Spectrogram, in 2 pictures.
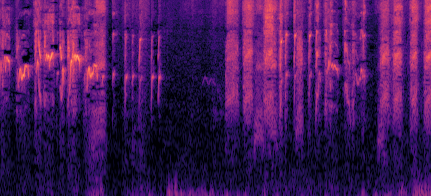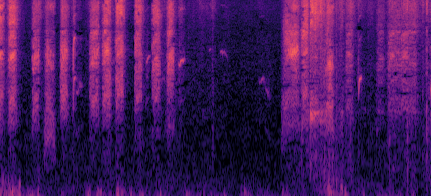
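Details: Sooty-headed bulbul sound used for bird luring. Starts with bright whistled notes, then long runs of coarse rasping chatter in pulsing groups, broken by brief quiet gaps and faint low rumbling.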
